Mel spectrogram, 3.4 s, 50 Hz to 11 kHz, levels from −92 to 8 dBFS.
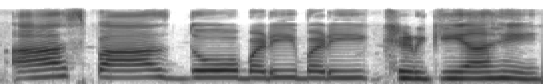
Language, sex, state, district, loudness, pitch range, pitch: Hindi, female, Madhya Pradesh, Bhopal, -13 LUFS, 220-245 Hz, 235 Hz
